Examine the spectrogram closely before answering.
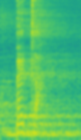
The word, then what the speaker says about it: beta: you say for example when you pronounce you will pronounce it as bad but when you say it in the greek way it is known as beta now let me stop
